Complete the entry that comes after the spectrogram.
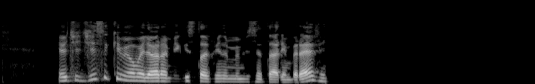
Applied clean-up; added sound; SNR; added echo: none; none; none; none.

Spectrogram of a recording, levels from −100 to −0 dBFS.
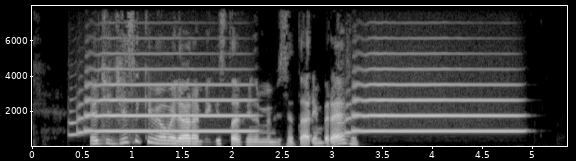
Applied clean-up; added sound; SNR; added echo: none; Trumpet; -2 dB; none.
